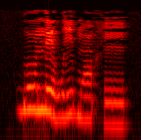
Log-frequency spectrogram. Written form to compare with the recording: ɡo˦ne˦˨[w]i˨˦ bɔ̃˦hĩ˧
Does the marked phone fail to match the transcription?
no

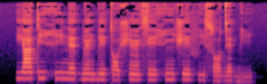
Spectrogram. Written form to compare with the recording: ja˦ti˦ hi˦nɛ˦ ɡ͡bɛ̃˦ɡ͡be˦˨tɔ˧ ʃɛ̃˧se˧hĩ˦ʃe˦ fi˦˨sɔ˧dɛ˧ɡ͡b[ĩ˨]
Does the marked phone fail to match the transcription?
yes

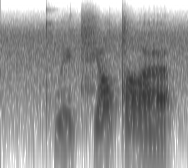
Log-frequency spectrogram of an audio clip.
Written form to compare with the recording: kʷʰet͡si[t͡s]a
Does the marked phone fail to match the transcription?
yes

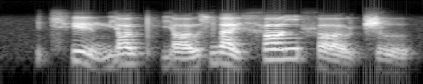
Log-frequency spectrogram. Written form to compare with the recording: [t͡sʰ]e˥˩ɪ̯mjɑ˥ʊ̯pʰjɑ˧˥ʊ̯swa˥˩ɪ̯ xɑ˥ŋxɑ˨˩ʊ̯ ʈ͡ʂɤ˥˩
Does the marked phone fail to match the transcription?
no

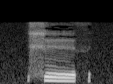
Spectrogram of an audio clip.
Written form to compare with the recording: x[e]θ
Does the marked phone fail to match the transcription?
no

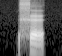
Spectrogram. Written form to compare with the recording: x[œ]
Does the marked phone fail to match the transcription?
yes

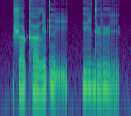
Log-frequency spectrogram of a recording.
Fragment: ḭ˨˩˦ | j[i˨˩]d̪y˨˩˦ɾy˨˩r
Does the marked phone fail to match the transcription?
yes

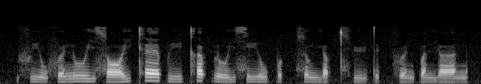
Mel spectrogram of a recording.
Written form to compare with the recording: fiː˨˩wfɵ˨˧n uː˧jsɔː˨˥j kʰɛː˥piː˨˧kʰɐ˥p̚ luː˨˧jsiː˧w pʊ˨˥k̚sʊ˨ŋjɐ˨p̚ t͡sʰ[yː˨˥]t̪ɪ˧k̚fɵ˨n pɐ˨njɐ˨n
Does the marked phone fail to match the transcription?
yes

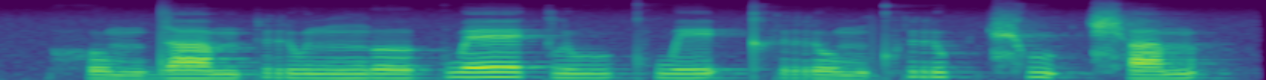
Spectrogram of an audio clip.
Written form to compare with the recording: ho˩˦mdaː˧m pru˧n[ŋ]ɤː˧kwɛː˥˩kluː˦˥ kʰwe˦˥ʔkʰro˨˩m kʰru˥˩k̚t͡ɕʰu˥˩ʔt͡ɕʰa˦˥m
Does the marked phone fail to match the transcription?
no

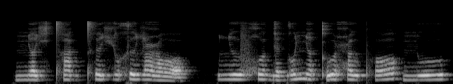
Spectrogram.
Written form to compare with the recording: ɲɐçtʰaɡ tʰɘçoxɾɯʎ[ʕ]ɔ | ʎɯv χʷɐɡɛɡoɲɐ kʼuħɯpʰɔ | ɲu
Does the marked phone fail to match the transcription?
no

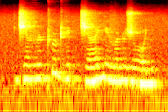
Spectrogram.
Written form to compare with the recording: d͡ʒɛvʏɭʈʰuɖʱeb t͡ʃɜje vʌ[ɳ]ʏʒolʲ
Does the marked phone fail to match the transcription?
no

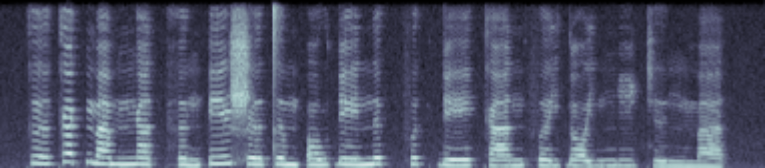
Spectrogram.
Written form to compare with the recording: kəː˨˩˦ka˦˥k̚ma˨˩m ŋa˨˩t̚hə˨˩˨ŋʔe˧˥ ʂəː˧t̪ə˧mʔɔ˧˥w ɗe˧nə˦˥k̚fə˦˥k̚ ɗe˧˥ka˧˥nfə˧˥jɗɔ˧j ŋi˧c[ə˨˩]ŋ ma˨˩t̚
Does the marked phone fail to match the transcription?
yes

